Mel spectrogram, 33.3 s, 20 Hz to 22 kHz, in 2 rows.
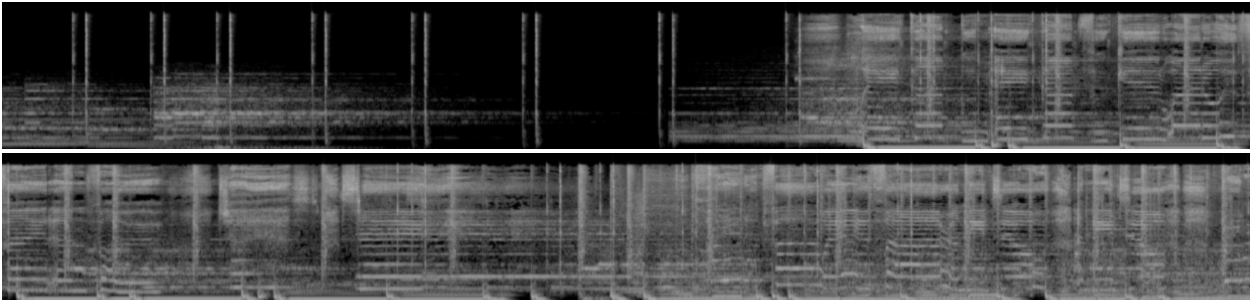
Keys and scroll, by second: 17.8-19.4 typing, 21.0 ctrl+j.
